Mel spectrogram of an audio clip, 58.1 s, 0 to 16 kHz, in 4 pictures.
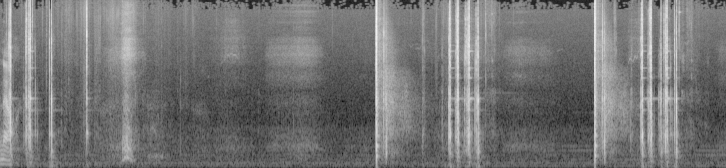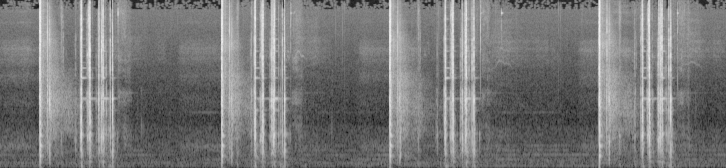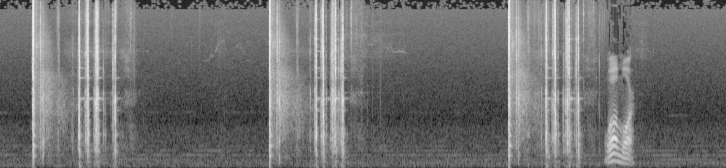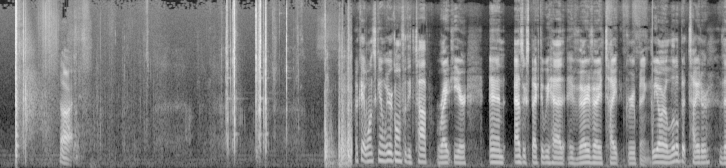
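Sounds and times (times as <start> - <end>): metallic bolt action clicks: 0.1 - 1.8, 8.8 - 9.8, 12.5 - 13.7, 15.8 - 17.0, 22.8 - 24.2, 27.1 - 28.1, 30.2 - 31.5, 34.9 - 36.1, 39.8 - 40.8, 48.0 - 49.0
rifle shots: 7.5 - 9.7, 11.9 - 13.6, 15.3 - 16.8, 18.9 - 20.3, 22.3 - 24.1, 26.5 - 28.1, 29.7 - 31.4, 34.4 - 36.0, 39.2 - 40.7, 43.8 - 44.6.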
